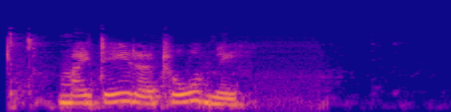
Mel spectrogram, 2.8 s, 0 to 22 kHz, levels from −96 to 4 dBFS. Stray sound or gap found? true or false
false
